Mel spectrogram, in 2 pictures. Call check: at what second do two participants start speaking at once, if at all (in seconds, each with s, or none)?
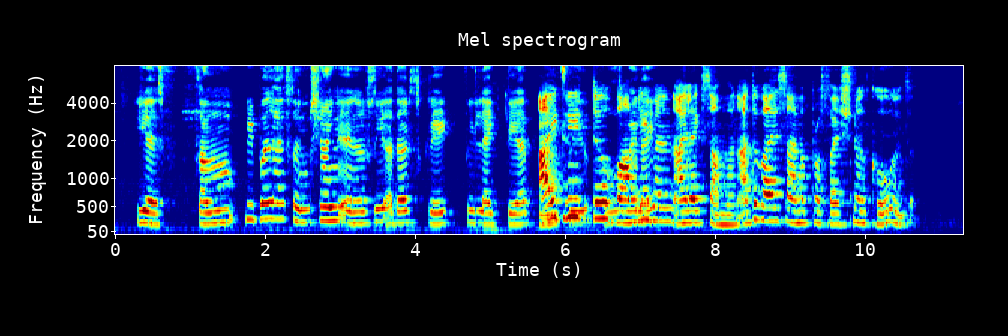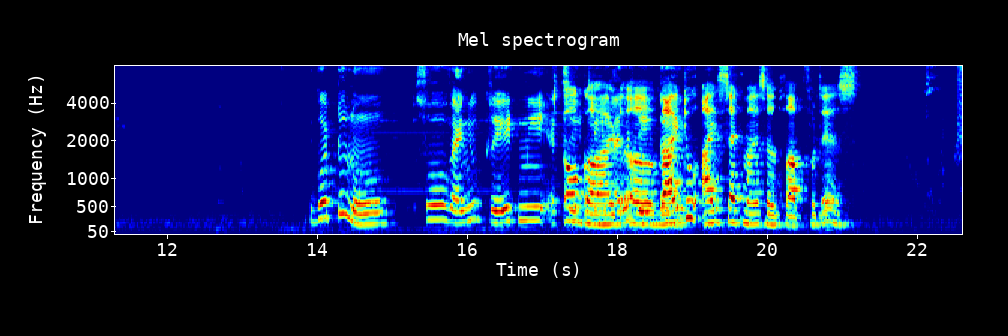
5.6 s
